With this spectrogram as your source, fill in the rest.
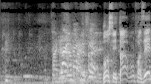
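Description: Young men shout and laugh loudly with excitement.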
